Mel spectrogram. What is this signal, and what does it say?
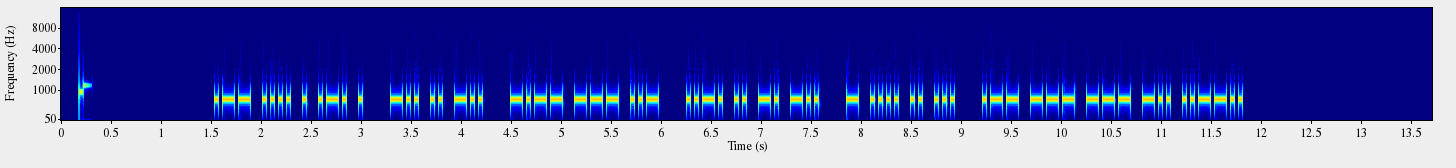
Morse code, heard as a keyed tone, about 30 wpm, 700 Hz. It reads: WHERE DID YOU FIND THIS WOOD?
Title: Sentences from Top 1000 Words - Review Part 2 - 30wpm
